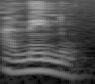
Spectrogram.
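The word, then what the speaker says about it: עננו: tiene una letra nun si pronunciamos la letra nun con suavidad significa respóndenos esto por ejemplo es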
